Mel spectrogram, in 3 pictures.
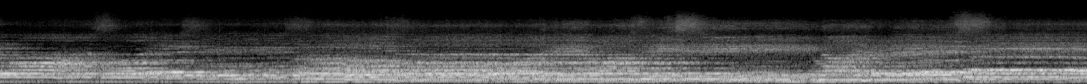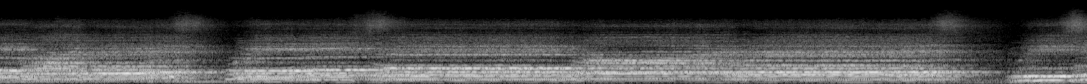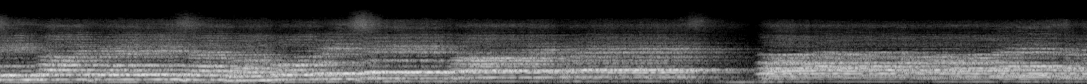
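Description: College chorale choir singing a sacred choral piece in sustained phrases, with short breaks between phrases about 13 and 21 seconds in and again near the end.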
